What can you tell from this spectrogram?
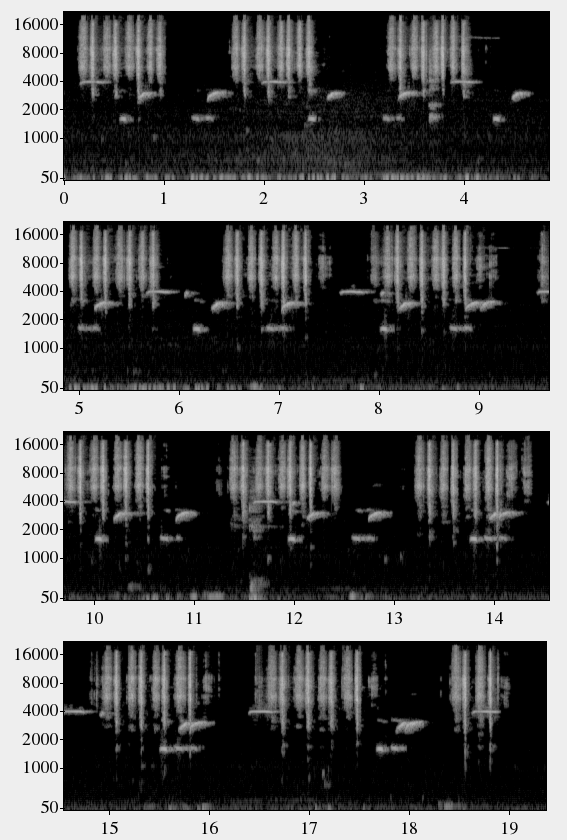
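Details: Nighttime chorus in Puerto Rico where coquí frogs give their rising two-note calls. Strong pulsed high-pitched insect buzzes come roughly every second and a half and sit over the frog voices, and the background is otherwise quiet.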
